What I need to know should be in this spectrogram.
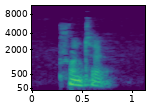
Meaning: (adverb) Quickly, very soon, promptly; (adjective) Quick, prompt
- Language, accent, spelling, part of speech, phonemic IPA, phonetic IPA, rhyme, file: English, Southern England, pronto, adverb / adjective, /ˈpɹɒntəʊ/, [ˈpʰɹɒntʰəʊ̯], -ɒntəʊ, LL-Q1860 (eng)-pronto.wav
